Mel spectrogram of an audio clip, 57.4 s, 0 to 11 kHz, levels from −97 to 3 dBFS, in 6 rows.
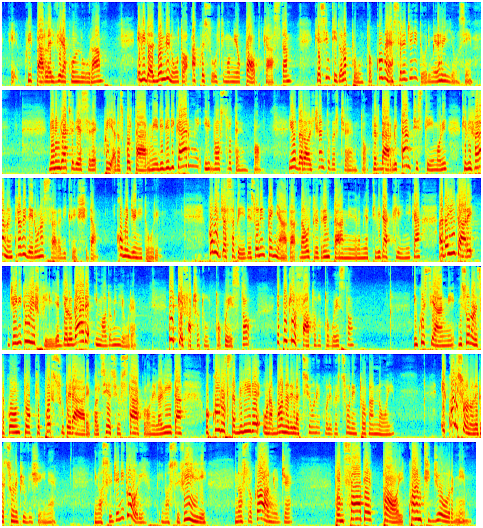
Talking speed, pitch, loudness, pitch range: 140 wpm, 215 Hz, -8 LUFS, 185-255 Hz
